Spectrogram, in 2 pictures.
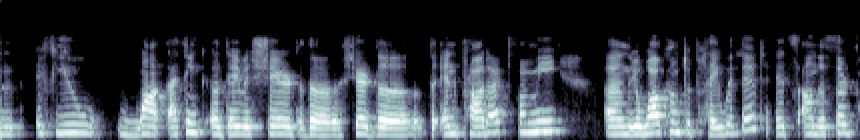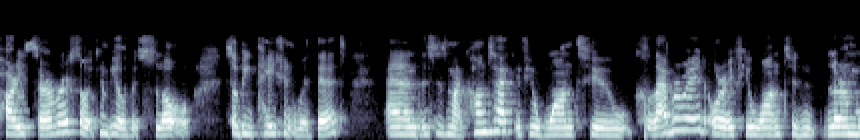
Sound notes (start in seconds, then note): none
